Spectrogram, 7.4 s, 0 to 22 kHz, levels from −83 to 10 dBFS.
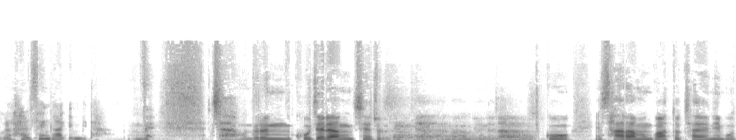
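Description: From 3.80 s to 5.36 s the speech abruptly turns roomy and hollow, with less bass, and drops by roughly 10 dB, with room noise around 30 dB below it. This is likely a switch to a distant microphone after the close one's signal was lost. On the waveform the section shrinks sharply, and a spectrogram shows a weaker low end, reverberant smearing and a raised noise floor, with abrupt edges at both ends.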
